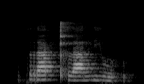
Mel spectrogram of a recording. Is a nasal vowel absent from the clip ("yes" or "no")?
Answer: yes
